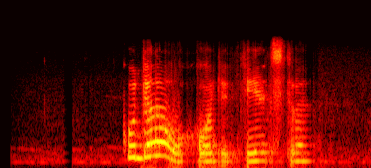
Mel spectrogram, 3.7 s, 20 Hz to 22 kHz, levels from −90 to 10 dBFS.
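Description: From 0.63 to 0.95 s the audio breaks up into repeated packet loss with a robotic sound. Four separate gaps fall inside about a third of a second, the longest about 84 ms. Each one is bridged by stretching the last fragment forward, so roughly 36% of that span is synthetic fill and about 80 ms is simply gone. The robotic repetition with chunks dropping out marks this as loss. A codec problem would roughen the sound without creating holes.

Between 1.23 and 1.85 s comes a jitter buffer slow-down. The receiver repeated short pitch cycles and pause fragments to rebuild its reserve, adding about 55 ms and running that passage at 92% speed. Sounds drag out slightly, but the pitch stays put. Nothing goes missing and there is no choppy metallic edge, and that separates it from the loss just before.

From 1.41 s to the end, a call bitrate drop sets in. It overlaps the tail of the slow-down. The sound points to the encoder falling from around 40 kbps to about 6 kbps and staying at its lowest for roughly 1.3 s. 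Opus then codes coarsely and trims the top end, and the audio turns watery, rough and muffled compared with the fuller 8 kHz band heard earlier in the clip. This fault is a loss of quality without gaps or timing change, so it sounds neither choppy nor slowed.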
